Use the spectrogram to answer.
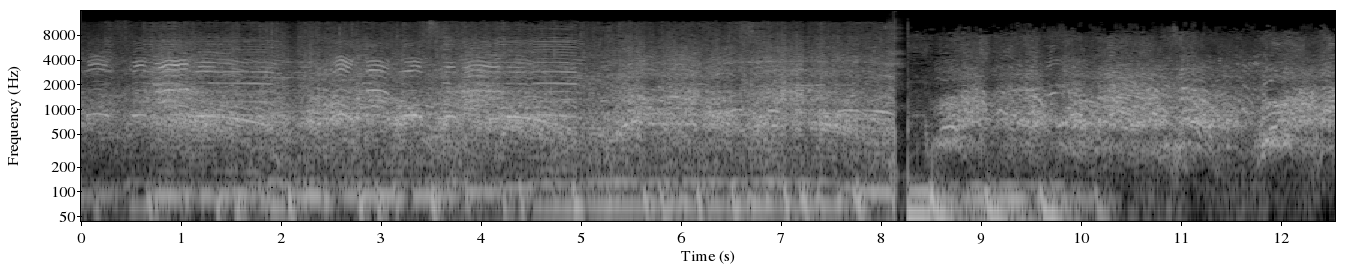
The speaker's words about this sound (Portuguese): Olha o Brasil, aí vira torcida, ó. Grita de torcida.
